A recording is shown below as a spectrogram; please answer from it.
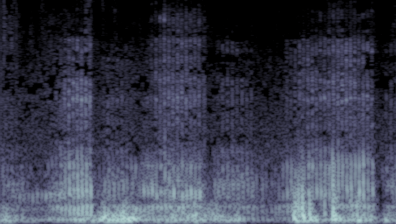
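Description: A cheetah gives a deep, rumbling purr in rough, throaty pulses that swell and fade.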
